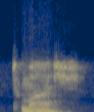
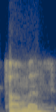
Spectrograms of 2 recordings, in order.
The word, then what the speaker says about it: Tomas: so my my name I'm Portuguese my name is Tomas but if Thomas is easier for you that's fine no I wanted to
